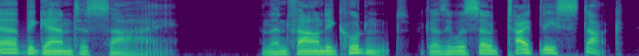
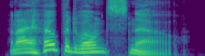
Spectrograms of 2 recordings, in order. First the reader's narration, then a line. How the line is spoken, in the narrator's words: said Rabbit cheerfully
